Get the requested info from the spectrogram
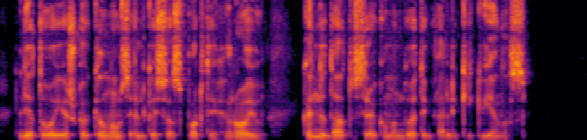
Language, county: Lithuanian, Utena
